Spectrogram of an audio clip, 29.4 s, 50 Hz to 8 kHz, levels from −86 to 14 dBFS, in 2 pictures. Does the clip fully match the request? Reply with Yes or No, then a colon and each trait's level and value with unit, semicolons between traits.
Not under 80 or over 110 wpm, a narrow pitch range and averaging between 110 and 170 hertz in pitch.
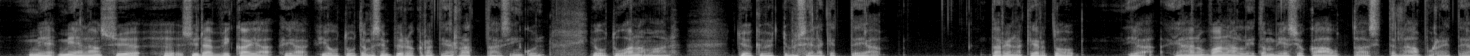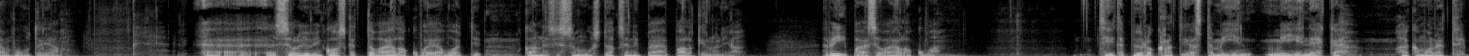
Yes: average, 105 wpm; narrow, 2.1 semitones; low, 115 Hz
